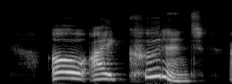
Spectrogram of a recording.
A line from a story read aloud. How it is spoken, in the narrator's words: I found myself gasping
